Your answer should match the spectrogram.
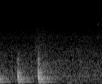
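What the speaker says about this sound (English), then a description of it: "She knocked at the door." A door knocked on twice in quick succession as a sound effect, two dull wooden raps close together, fairly near and alone with no voices.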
